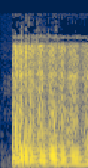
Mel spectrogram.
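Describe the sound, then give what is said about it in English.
A voice imitates a balloon letting its air out: a sudden, loud, buzzy sputter that holds a steady low pitch for about a second, with no other talk. “Don't all balloons make that sound when you like let the air out a certain way?”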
